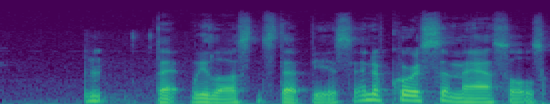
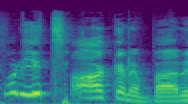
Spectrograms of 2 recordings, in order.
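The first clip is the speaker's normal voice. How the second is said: indignant denial; 10 semitones higher, 5 dB louder than usual. Retold or imitated. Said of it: "he's like".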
